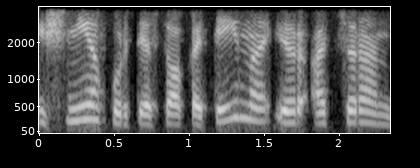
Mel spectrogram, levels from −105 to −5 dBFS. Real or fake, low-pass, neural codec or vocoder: real; 3.6 kHz; none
